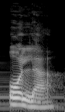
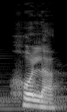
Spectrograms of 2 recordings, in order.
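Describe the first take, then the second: First: The h at the start is silent. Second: The h at the start is pronounced. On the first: The speaker calls it right. "Notice how the H is silent. We say hola" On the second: The speaker calls it wrong. "not hola"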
